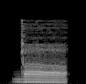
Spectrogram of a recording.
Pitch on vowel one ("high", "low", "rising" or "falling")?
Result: low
